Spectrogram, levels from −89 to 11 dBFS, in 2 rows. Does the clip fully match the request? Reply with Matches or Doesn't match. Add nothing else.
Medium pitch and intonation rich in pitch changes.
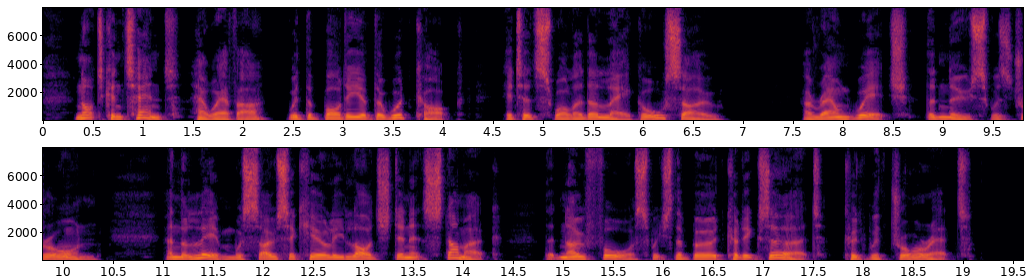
Doesn't match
